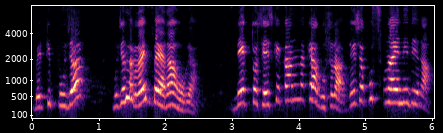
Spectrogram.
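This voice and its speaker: A woman's voice: extremely high pitch, expressive, fairly quick, a bit bright. A nagging village mother. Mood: scolding. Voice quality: nagging, calling out. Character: scolding village mother, mother-in-law, fussing. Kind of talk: rural comedy film acting.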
